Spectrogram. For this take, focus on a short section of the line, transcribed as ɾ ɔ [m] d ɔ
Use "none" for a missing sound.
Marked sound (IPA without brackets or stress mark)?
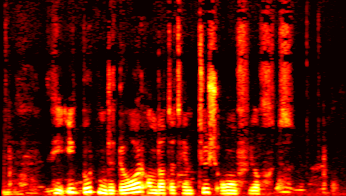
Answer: m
